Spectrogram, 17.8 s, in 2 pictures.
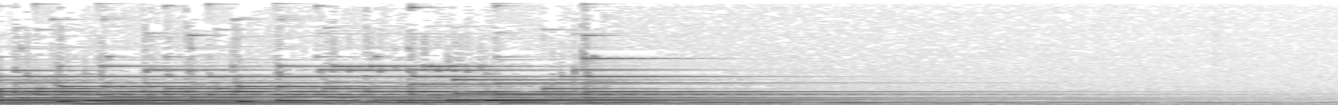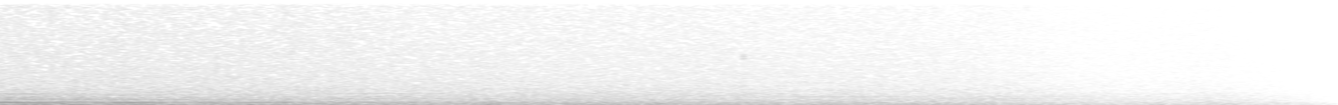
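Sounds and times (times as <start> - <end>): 
Polyphon 15-inch disc music box playing: 0.0 - 7.0.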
